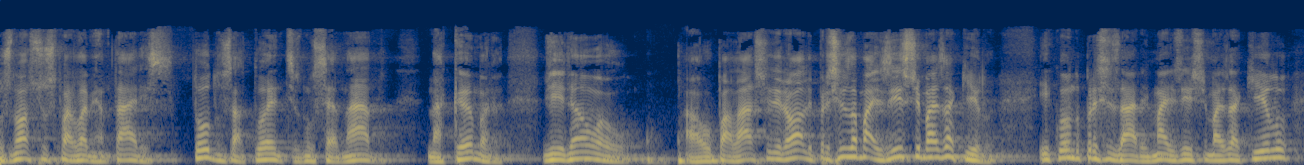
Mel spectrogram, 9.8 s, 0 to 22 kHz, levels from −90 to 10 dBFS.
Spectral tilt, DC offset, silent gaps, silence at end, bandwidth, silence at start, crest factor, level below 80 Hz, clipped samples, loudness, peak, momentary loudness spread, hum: -5.5 dB/octave; under 0.1%; none; 0 s; 11 kHz; 0 s; 14 dB; -46 dBFS; under 0.1%; -19 LUFS; -4 dBFS; 7 LU; none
